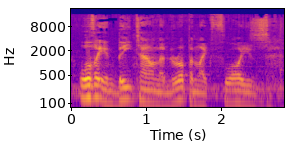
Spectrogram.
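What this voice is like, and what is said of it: Put-on regional accent. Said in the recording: “that's the wrong accent.”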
